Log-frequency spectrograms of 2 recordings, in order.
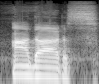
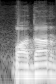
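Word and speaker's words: others: ওটি এসই আর এস আদারস যদিও বা ও আছে কিন্তু ওর মত উচ্চারিত এখানে হবে না আর মত উচ্চারিত হবে আদারস এটাও একটা ব্যতিক্রম অদার নয় আদারস টু ই এক্স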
